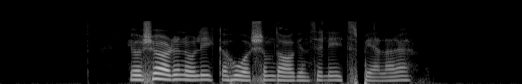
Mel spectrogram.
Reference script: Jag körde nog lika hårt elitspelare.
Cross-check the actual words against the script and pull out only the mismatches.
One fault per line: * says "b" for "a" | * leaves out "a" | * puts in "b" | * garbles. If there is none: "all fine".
* puts in "som dagens"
